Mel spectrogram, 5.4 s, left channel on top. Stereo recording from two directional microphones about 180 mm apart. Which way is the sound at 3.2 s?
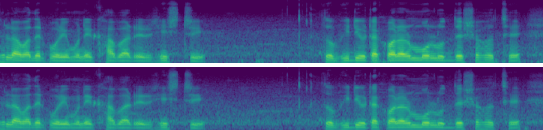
10° left (ahead or behind).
